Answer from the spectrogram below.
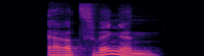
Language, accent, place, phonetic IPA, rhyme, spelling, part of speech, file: German, Germany, Berlin, [ɛɐ̯ˈt͡svɛŋən], -ɛŋən, erzwängen, verb, De-erzwängen.ogg
- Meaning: first/third-person plural subjunctive II of erzwingen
